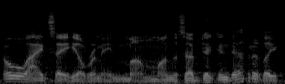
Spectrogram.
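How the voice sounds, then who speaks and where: A roguish con man from a video game. His deep voice moves freely up and down, wry and theatrical, hiding a wistful streak behind glib bravado. Clear background ambience sits behind him. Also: big pitch swings, fast, slight background noise. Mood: sly, wry. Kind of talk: video game character dialogue.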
